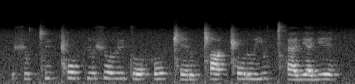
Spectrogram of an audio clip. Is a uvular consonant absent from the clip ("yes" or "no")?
yes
